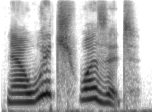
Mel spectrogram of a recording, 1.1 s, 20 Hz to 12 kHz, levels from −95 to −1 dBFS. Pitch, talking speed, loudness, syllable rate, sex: 280 Hz, 210 wpm, -16 LUFS, 4.0 syllables/s, female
